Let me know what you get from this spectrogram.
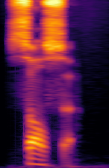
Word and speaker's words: SLSA: And the key framework here is SLSA supply chain levels for software artifacts, pronounced SALSA.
